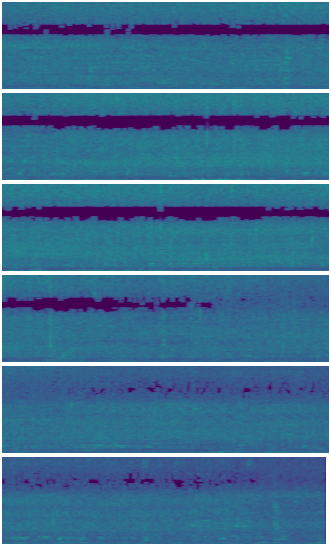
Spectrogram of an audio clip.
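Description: Fountain water splashes steadily.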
